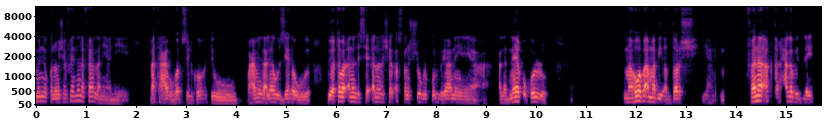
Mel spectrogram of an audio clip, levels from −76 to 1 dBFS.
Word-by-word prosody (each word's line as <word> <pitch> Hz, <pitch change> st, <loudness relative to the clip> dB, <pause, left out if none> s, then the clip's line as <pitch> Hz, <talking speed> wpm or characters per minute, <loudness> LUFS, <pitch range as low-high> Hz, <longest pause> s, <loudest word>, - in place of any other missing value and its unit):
منّه 155 Hz, 0 st, -2 dB
كانوا 125 Hz, 0 st, -4 dB
شايفين 130 Hz, +6 st, -8 dB
إن 175 Hz, -, -6 dB
أنا 160 Hz, -3 st, -2 dB
فعلًا 155 Hz, 0 st, -2 dB
يعني 100 Hz, -1 st, -14 dB, 0.4 s
باتعب 115 Hz, +2 st, -1 dB
وبابذل 115 Hz, -3 st, -6 dB
جُهد 120 Hz, +1 st, -8 dB
وعامل 100 Hz, +4 st, -4 dB
اللي 135 Hz, -, +1 dB
عليّا 130 Hz, -, +1 dB
وزيادة 125 Hz, 0 st, -1 dB
و 100 Hz, -2 st, -3 dB, 0.3 s
ويعتبر 155 Hz, -1 st, +5 dB
أنا 150 Hz, -, +1 dB
اللي 145 Hz, -, -4 dB
سا 130 Hz, -, -5 dB
أنا 140 Hz, -, -2 dB
اللي 135 Hz, -1 st, -6 dB
شايل 130 Hz, -, -6 dB
أصلًا 120 Hz, -, -6 dB
الشُغل 125 Hz, +2 st, -5 dB
كُلّه 125 Hz, -1 st, -8 dB
يعني 115 Hz, -3 st, -3 dB, 0.5 s
على 110 Hz, 0 st, -5 dB
دماغه 150 Hz, +7 st, +3 dB
كُلّه. 145 Hz, 0 st, 0 dB, 1.5 s
ما 130 Hz, 0 st, +1 dB
هو 165 Hz, +5 st, +9 dB
بقى 155 Hz, -, +7 dB
ما 140 Hz, -, +4 dB
بيقدّرش، 125 Hz, -1 st, -3 dB
يعني -, -, -18 dB
م -, -, -13 dB, 0.4 s
فأنا 155 Hz, +4 st, +7 dB
أكتر -, -, -7 dB
حاجة 160 Hz, +1 st, +2 dB
بتضايقني 115 Hz, -5 st, -4 dB
125 Hz, 155 wpm, -22 LUFS, 110-145 Hz, 1.5 s, هو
